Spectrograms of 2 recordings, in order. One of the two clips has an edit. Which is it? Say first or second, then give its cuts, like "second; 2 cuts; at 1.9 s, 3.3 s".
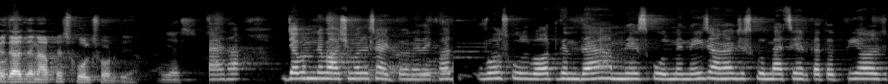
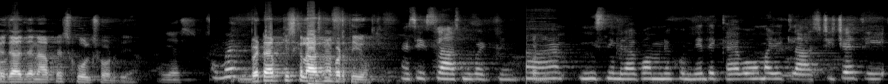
first; 2 cuts; at 2.1 s, 4.5 s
